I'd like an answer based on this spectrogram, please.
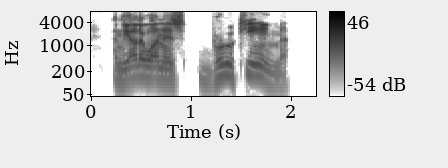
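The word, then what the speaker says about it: Bruchim: Uh, two I can think of are Beyond the Bris, which is a great website, and the other one is Bruim. It's spelled B R U C H I M.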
